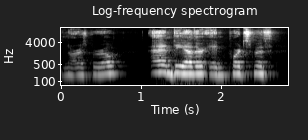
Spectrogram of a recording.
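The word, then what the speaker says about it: Knaresborough: birthplace at Gnarls borough it spilled with a K but I pronounce it Norris borough and the other in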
